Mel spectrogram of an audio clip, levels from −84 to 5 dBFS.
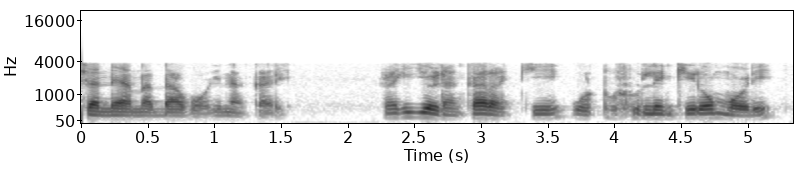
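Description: Nothing goes wrong anywhere in this bit of speech, which simply comes over a normal G.711 telephone line with its usual narrow band of roughly 250 Hz to 3.6 kHz.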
